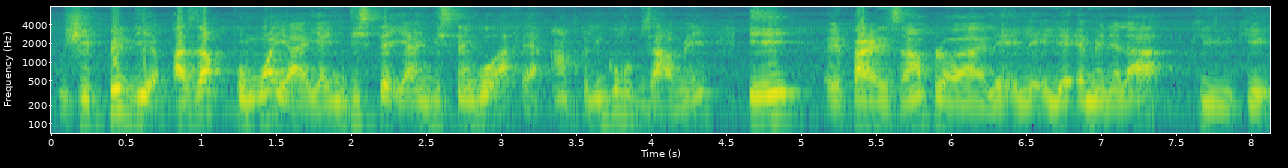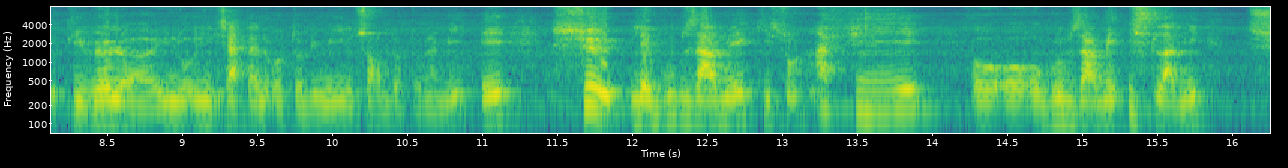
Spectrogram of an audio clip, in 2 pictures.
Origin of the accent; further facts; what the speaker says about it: Mali; moved away as an adult; now in Paris, France; moi je suis un Malien établi à Paris depuis plus de 20 ans et je fais beaucoup de navettes ici.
